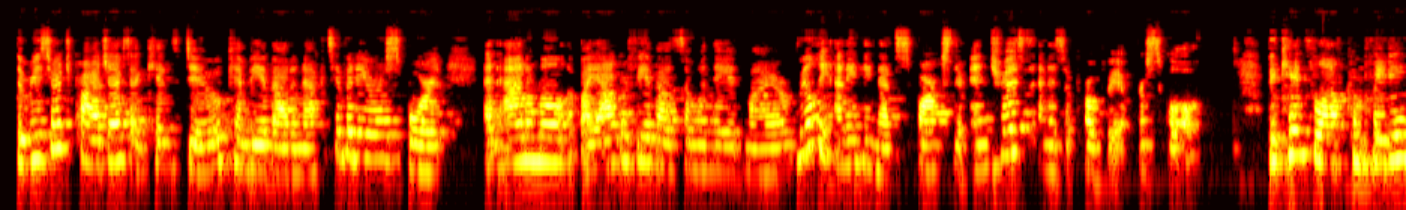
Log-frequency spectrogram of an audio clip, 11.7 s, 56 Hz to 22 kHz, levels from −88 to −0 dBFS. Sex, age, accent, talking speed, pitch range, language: female, 30-49, American, 190 wpm, 190-260 Hz, English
